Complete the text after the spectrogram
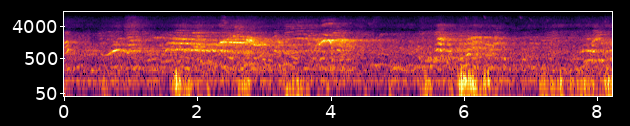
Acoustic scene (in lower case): park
